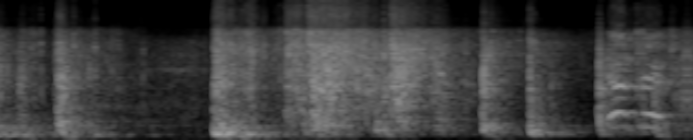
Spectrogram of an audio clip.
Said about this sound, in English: Breaking down the door.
